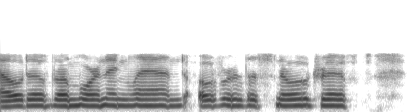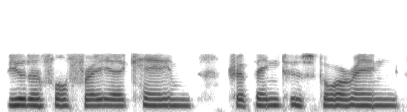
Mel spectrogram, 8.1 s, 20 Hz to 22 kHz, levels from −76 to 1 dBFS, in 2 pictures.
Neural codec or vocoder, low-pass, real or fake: codec, 16 kHz, 2 kbps, FunCodec, trained on Chinese and English, 25 frames a second; 3.6 kHz; fake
